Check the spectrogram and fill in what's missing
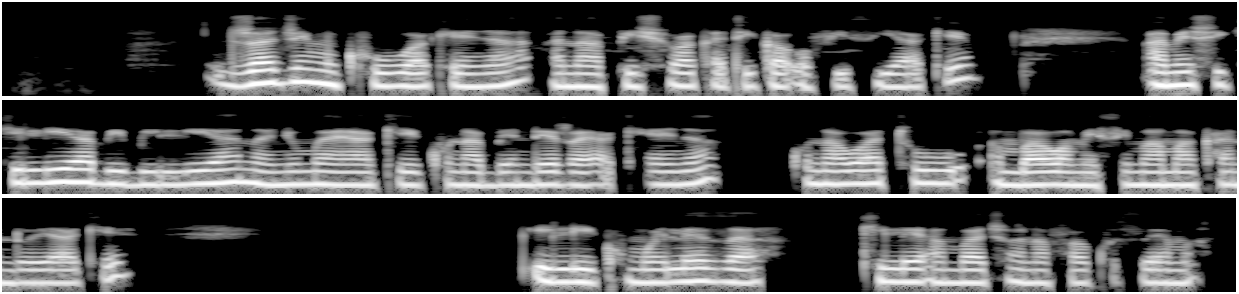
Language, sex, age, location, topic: Swahili, female, 18-24, Nakuru, government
